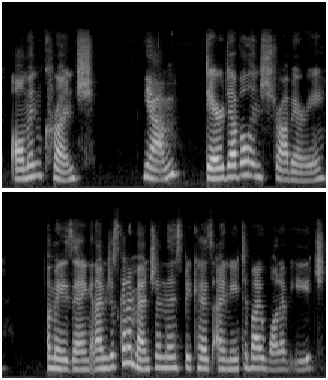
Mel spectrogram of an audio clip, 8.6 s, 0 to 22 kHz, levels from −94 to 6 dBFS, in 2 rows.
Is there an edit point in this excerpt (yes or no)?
yes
